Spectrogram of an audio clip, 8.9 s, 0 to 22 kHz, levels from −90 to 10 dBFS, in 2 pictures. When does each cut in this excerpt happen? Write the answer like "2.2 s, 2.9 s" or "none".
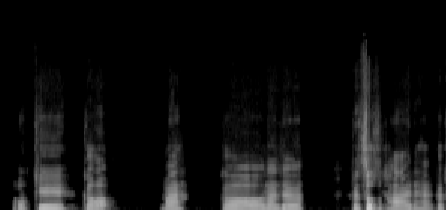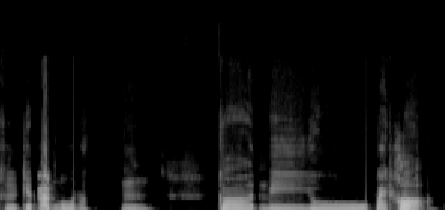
2.1 s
